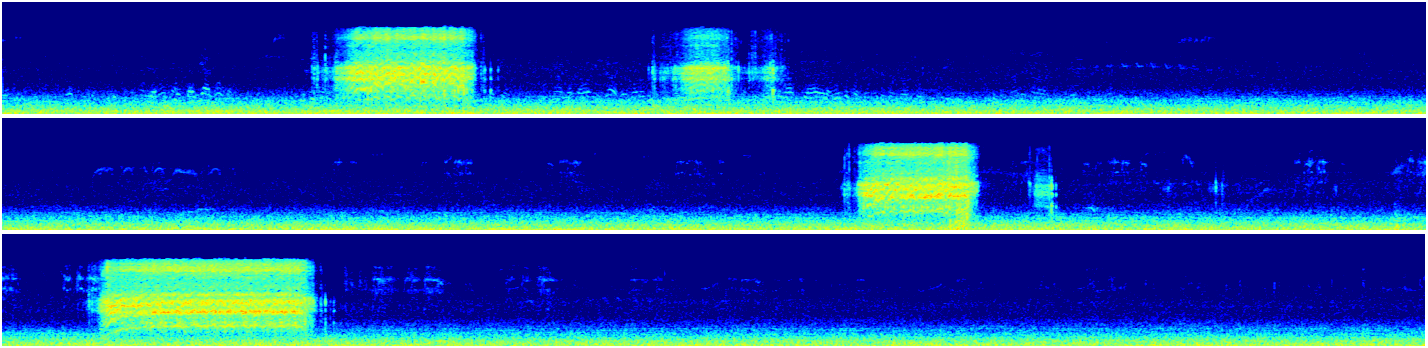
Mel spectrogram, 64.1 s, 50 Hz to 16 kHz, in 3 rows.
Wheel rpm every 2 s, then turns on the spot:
0, 0, 30, 80, 0, 20, 0, 0, 0, 0, 0, 0, 0, 0, 0, 0, 0, 90, 30, 0, 0, 0, 110, 120, 0, 0, 0, 0, 0, 0, 0, 0.
36-38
